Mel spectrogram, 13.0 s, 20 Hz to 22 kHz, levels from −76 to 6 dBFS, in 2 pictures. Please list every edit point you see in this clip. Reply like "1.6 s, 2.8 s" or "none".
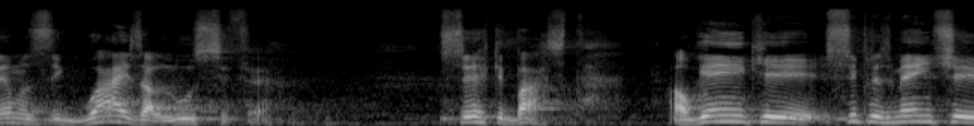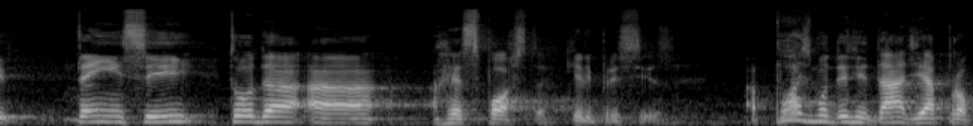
2.9 s, 3.3 s, 4.1 s, 7.9 s, 11.2 s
